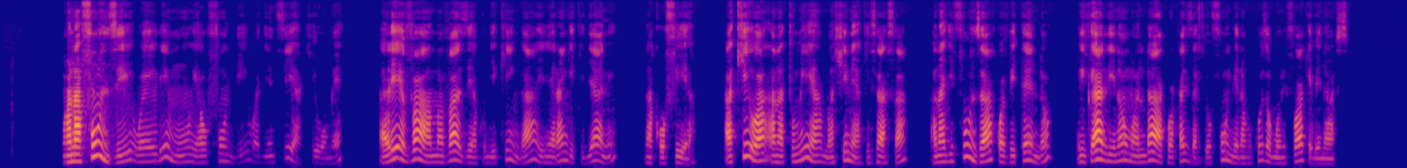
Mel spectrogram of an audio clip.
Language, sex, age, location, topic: Swahili, male, 25-35, Dar es Salaam, education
